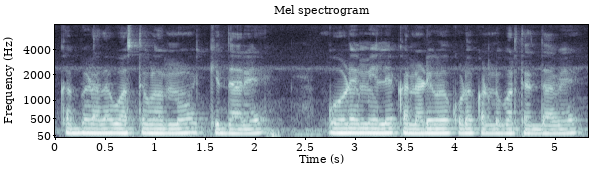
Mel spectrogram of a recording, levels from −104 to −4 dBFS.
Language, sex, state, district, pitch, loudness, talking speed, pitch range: Kannada, male, Karnataka, Bidar, 115 Hz, -14 LUFS, 90 wpm, 110-120 Hz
